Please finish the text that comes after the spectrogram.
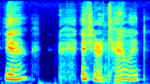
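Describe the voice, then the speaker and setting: A woman's voice: a little high, fairly even intonation, a little slow, a little mellow, no room sound, clean studio sound, natural voice. A woman playing a blunt young waitress in an audio story, casual, teasing and sarcastic. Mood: needling.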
